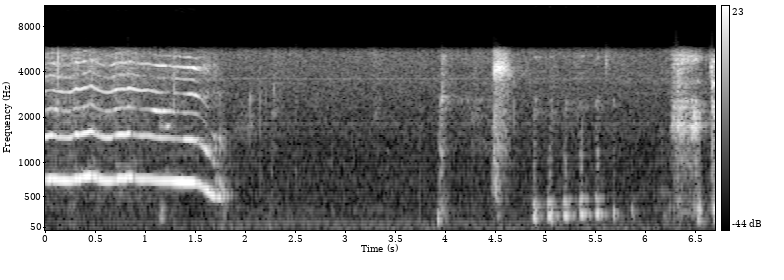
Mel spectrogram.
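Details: Abner the pug howling at a squeaky toy: a sustained tonal howl slides downward and fades within two seconds, followed by quiet room noise, scattered clicks and a quick series of short low sounds.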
